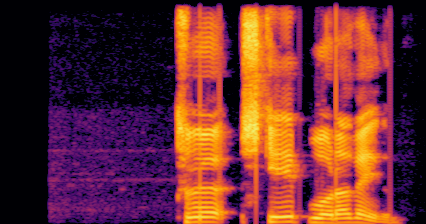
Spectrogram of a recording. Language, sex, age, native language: Icelandic, male, 50-59, Icelandic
